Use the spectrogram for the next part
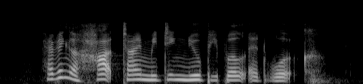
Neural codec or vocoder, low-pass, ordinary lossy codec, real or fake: none; 7.2 kHz; Opus, 16 kbps; real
